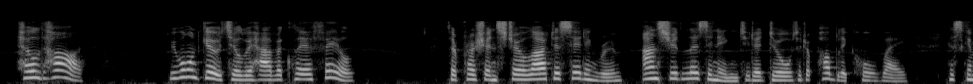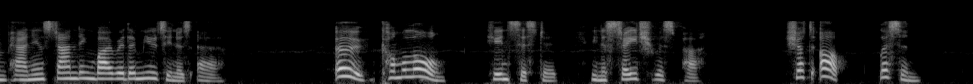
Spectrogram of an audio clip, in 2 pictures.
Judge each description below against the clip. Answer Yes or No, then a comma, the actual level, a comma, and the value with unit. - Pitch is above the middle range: Yes, high, 235 Hz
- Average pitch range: No, wide, 5.9 semitones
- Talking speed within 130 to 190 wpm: Yes, average, 150 wpm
